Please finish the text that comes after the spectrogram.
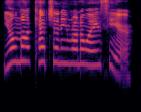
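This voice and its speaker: A woman's voice: very high-pitched, moderate pace, a bit bright, dry recording, muffled recording, voice pushed up. A woman voicing a stern, protective aunt from the desert in a story, firm, clipped and snappish. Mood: firm, guarded.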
